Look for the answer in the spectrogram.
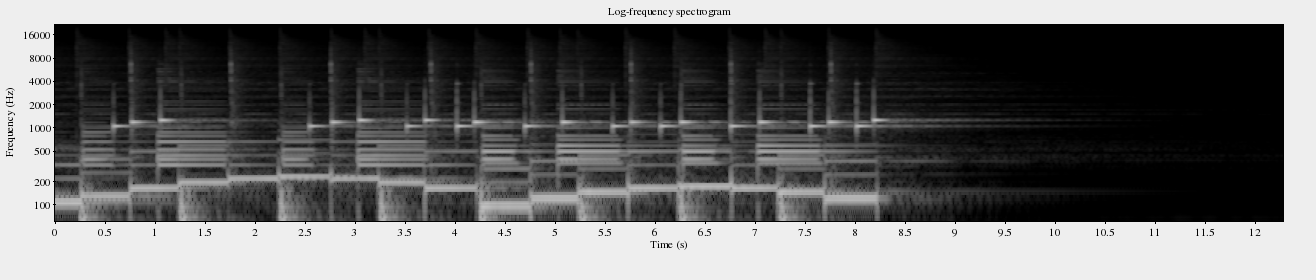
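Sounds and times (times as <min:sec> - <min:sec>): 
MIDI blues music: 0:00.3 - 0:08.3.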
